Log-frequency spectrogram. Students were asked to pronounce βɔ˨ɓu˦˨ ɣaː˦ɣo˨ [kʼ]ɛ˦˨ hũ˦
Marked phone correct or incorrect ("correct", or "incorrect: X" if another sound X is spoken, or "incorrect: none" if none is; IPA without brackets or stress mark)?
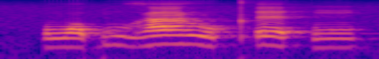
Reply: correct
